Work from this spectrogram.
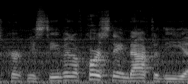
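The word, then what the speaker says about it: Kirkby Stephen: Kirk B Stephen I'm pretty sure it's not pronounced Stefan the CNS Stevens in North America we have a green signal so uh if I'm right this is Kirkby Steven of course named after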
